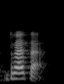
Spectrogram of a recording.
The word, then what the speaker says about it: rata: Rata? – Rata.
